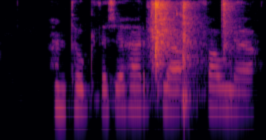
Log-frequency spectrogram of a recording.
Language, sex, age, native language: Icelandic, female, 10, Icelandic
